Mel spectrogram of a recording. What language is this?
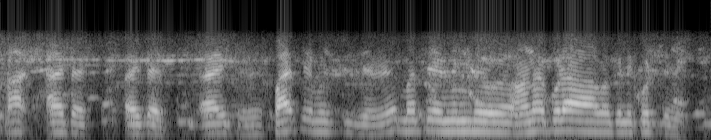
Kannada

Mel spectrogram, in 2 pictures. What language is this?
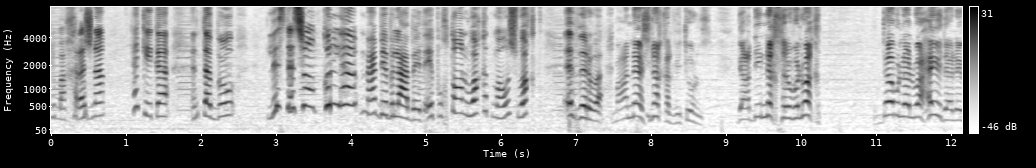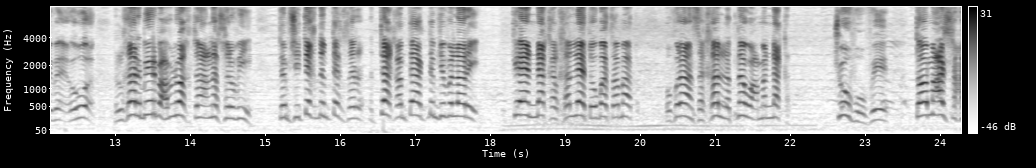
Arabic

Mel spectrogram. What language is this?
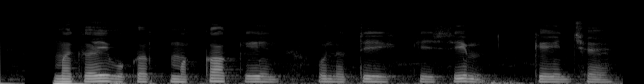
Maithili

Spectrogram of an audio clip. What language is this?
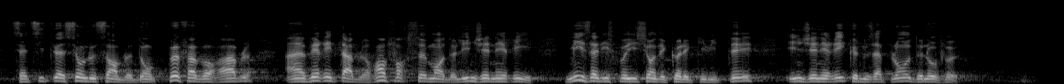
French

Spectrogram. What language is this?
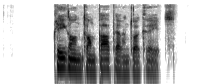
Breton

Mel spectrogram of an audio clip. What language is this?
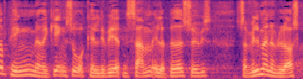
Danish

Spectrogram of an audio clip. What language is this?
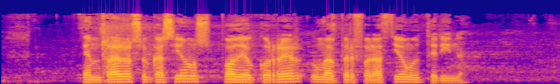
Galician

